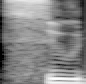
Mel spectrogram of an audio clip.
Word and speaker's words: Tsu: And if connections to Zombieland still aren't clear, here's Gordon Danford writing in from Sue Japan. Do you think I'm saying that right? TSU? – That was perfect.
